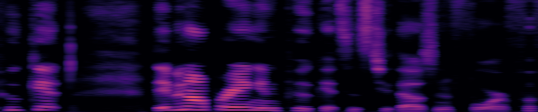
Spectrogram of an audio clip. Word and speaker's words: Phuket: Ocean Worldwide, they're a luxury real estate agency based right there in Fuket. And just so we're all on the same page, that's ph pronounced Puket.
